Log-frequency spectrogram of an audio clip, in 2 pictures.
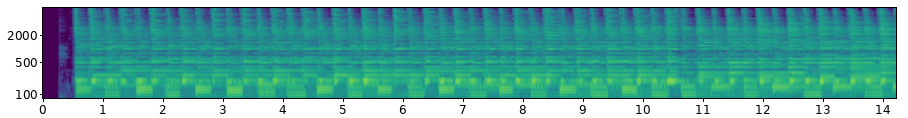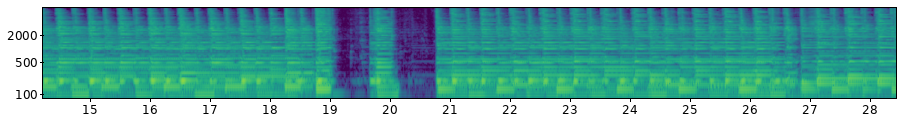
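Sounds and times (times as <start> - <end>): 
instrumental music: 0.3 - 28.4.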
